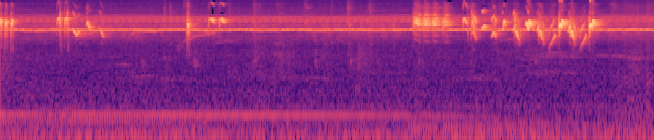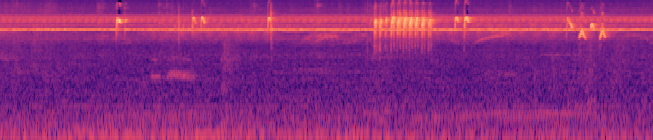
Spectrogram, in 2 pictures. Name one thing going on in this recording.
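A small caged bird chirps and trills nearby in bursts.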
